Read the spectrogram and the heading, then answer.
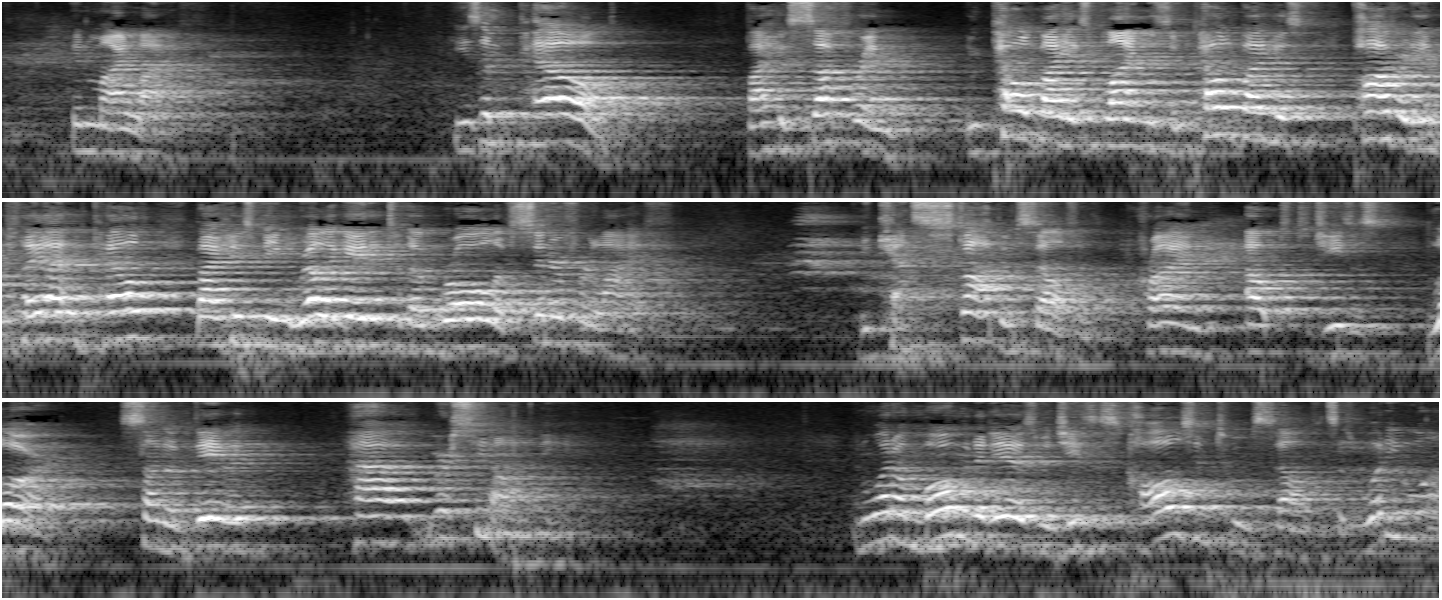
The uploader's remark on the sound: This homily was delivered at Saint Therese Church in Albuquerque, New Mexico on October 24, 2021.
